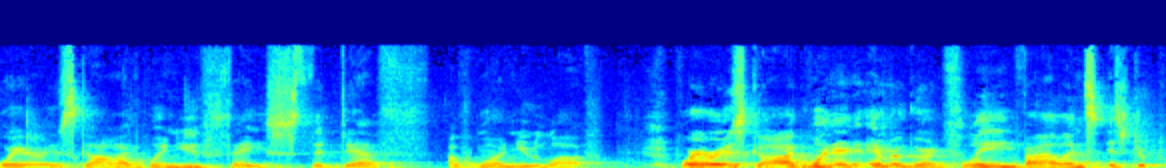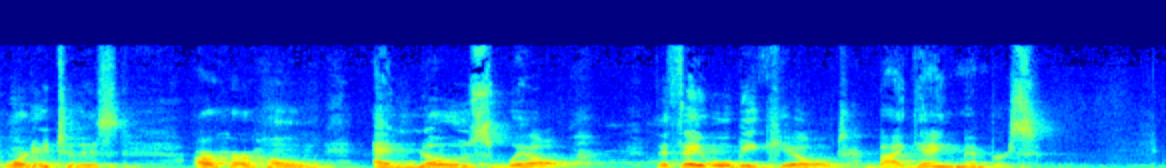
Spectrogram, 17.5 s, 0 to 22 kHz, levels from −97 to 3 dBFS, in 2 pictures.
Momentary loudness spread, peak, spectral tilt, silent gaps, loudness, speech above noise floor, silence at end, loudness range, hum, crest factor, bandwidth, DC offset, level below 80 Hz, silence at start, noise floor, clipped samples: 14 LU; -6 dBFS; -5 dB/octave; none; -24 LUFS; 30 dB; 0.95 s; 7 LU; none; 18 dB; 16.5 kHz; under 0.1%; -60 dBFS; 0 s; -53 dBFS; under 0.1%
